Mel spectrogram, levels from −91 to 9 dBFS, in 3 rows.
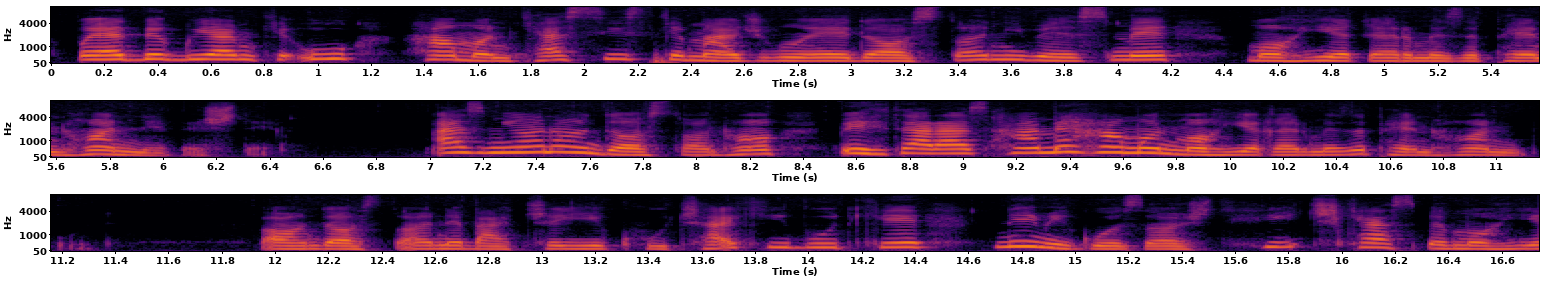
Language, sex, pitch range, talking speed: Persian, female, 170-255 Hz, 145 wpm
